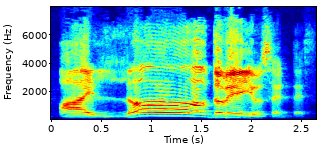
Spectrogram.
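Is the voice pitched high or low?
high. The voice is pitched higher throughout.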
